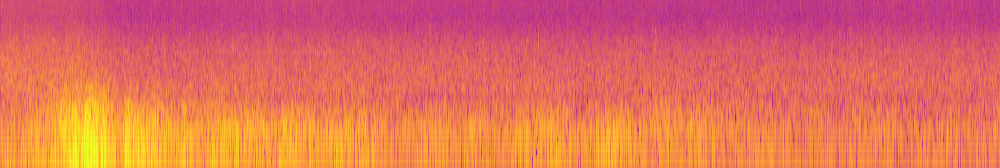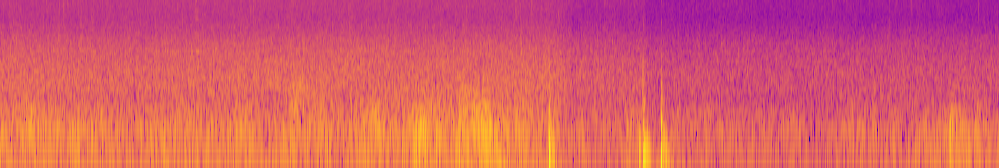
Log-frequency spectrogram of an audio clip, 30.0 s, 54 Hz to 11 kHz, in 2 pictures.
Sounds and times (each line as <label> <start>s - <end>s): rain 0.0s - 22.6s
rain 25.9s - 29.9s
